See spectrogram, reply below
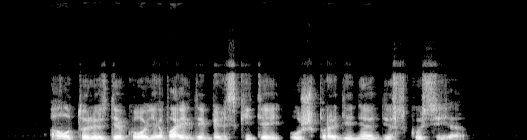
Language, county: Lithuanian, Vilnius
